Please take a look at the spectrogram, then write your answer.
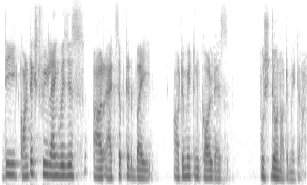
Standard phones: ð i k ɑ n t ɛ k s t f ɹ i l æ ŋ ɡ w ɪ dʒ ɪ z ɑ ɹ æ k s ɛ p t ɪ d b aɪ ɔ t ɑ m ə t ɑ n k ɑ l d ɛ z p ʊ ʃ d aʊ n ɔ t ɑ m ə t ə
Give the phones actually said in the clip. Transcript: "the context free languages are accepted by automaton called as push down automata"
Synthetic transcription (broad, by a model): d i k ɑ n t ɛ k s t f ɹ i l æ ŋ ɡ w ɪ dʒ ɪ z ɑ ɹ æ k s ɛ p t ɪ d b aɪ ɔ t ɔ m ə t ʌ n k ɑ l d ɛ z p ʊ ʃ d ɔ n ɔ t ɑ m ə t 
